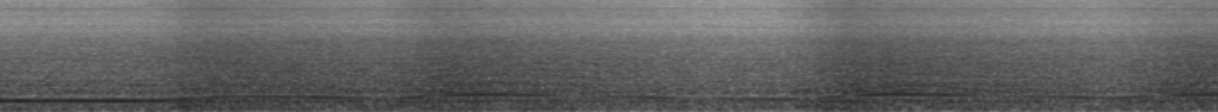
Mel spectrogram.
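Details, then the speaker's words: Nissan after refitting the throttle body and cam position sensor, running on petrol with the gas switch open: starts without trouble and revs up and settles smoothly with no stumble. "তো আলহামদুলিল্লাহ গাড়ি start হয়ে গেছে start হচ্ছে মূলত এখন এটার গ্যাসের যে সুইচটা সেটা খোলা আছে গাড়ির তেলে চলতেছে স্টারে কোন সমস্যা নাই"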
